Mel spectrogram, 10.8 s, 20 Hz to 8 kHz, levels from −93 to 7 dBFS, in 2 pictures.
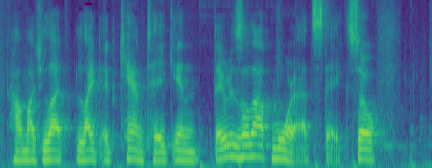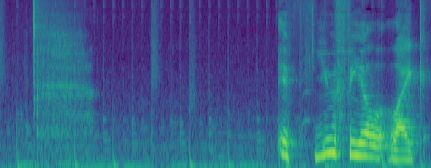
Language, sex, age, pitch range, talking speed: English, male, 30-49, 110-135 Hz, 110 wpm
